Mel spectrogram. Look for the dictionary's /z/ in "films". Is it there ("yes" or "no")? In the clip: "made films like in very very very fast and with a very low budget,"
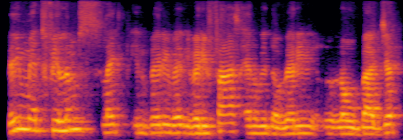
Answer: no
